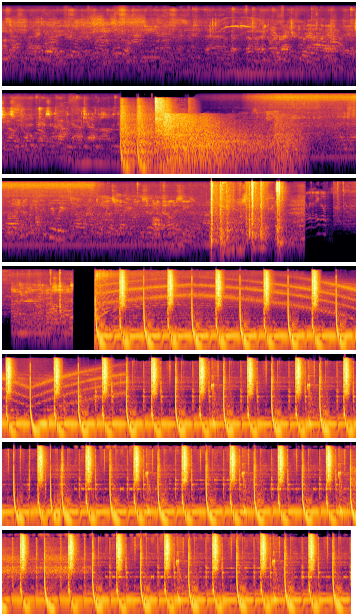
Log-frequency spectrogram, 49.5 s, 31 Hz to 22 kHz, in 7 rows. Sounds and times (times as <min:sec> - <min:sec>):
Music: 0:09.4 - 0:10.6, 0:23.1 - 0:49.4.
